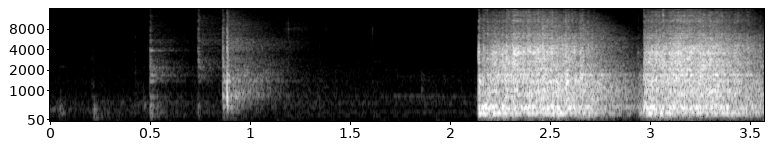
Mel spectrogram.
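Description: A mixer grinder runs loud in two bursts, grinding soybeans coarsely, after a few light knocks and clatter as the beans go into the jar.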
